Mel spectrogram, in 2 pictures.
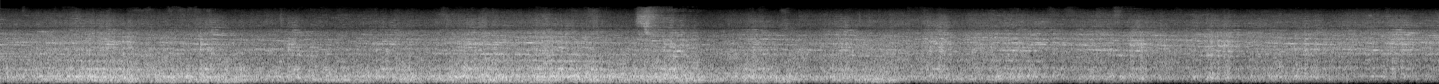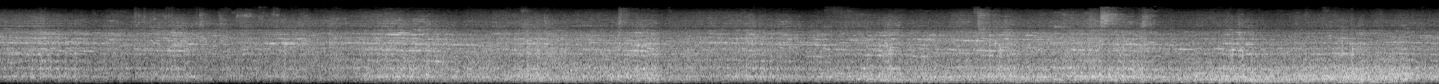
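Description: Double-stack intermodal container well cars rolling past, their steel wheels running steadily on the rails. A wavering, high-pitched wheel squeal runs over the rolling noise, and a few sharp clicks come through.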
